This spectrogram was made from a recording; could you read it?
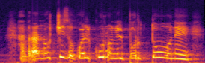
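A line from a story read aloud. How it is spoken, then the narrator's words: Maid's shrill scream. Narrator (Italian): strillò la serva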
